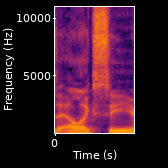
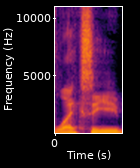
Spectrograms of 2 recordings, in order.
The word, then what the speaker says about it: LXC: I use LXC, or I think it's actually pronounced Lexi, but who knows how to pronounce anything in Linux.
